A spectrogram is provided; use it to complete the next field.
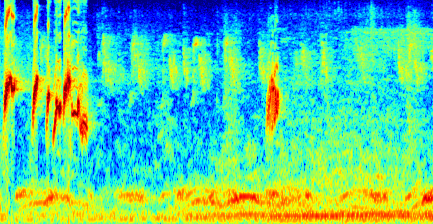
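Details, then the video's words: Red-whiskered bulbul singing in the morning to train birds' voices: one fast phrase of five bright whistles, followed by continuous soft dove cooing and a lone whistled note. "Luyện giọng chào mào hót sáng .kích giọng chào mào hót hay"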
